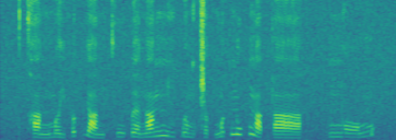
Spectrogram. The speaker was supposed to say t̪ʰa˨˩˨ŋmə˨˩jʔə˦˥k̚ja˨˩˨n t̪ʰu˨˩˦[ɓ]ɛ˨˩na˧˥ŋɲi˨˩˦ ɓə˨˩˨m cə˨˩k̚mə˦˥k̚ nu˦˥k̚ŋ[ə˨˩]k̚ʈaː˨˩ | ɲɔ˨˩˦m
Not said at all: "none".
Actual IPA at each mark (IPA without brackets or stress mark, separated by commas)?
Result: ɓ, a˨˩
